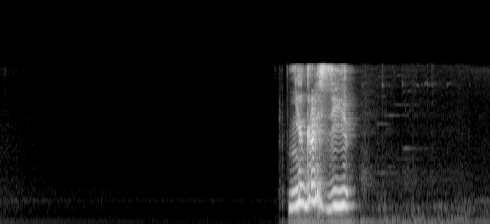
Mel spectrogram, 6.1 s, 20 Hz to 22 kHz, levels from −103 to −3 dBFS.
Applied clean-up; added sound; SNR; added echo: neural mask model RNNoise.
